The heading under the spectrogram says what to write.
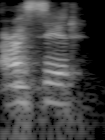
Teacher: So this will be, because there's no ya there, it's going to be asir. So no prolongation, just asir.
